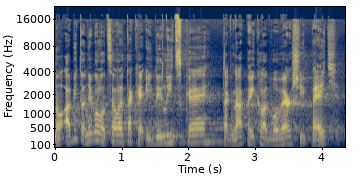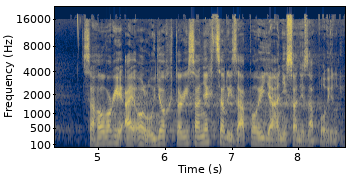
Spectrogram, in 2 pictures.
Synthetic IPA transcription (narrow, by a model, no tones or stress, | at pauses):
nɔ̰ʔabit̪ɔɲɛbɔlɔt͡sɛlɛːt̪akɛːʔid̪ilit͡skɛːt̪aɡnapɾiːklad̪ʋɔʋɛɾʃipɛc | saɦɔʋɔɾiːʔajɔluɟɔxkt̪ɔɾiːsaɲɛxt͡sɛlizapɔjiɟaaɲisaɲɛzapɔ̰jḭlḭ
